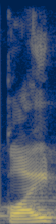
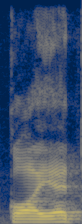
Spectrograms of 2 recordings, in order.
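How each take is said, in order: First: It sounds like quite, one syllable. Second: It sounds like quiet, two syllables. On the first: The speaker calls it wrong. "वो क्वाइट नहीं है" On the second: The speaker calls it right. "क्वायट है"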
